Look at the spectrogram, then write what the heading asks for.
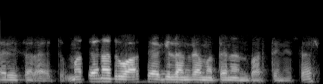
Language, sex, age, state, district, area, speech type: Kannada, male, 18-30, Karnataka, Tumkur, urban, conversation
